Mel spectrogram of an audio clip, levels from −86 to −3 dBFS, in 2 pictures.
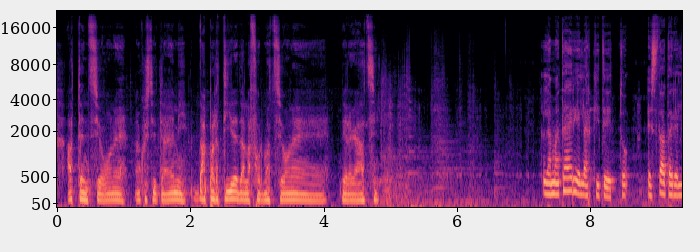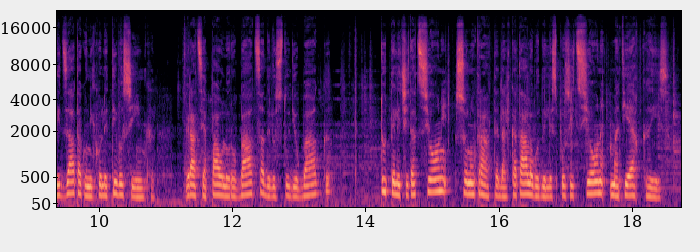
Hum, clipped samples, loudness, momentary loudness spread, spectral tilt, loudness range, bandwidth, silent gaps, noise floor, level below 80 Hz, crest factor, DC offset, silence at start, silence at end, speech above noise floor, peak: none; under 0.1%; -24 LUFS; 14 LU; -5.5 dB/octave; 5 LU; over 20 kHz; none; -47 dBFS; -46 dBFS; 16 dB; under 0.1%; 0 s; 0 s; 24 dB; -8 dBFS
